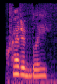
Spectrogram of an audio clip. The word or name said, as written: credibly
